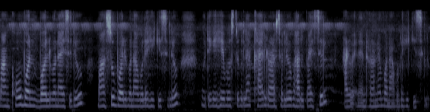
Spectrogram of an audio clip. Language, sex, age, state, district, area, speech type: Assamese, female, 45-60, Assam, Charaideo, urban, spontaneous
